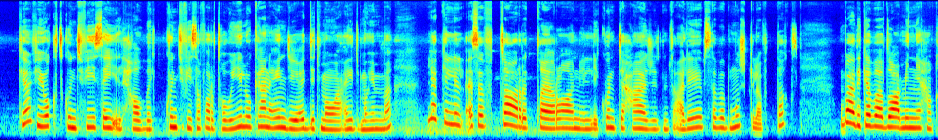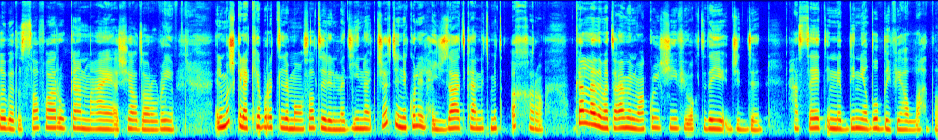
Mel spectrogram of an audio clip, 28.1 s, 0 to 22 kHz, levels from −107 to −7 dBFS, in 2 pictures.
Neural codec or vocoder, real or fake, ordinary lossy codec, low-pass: none; real; none; none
